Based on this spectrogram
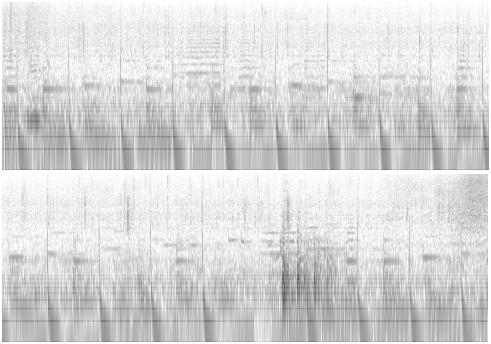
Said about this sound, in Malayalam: ഇതിന് എണ്ണയിൽ കിടന്ന് നല്ലപോലെ മൊരിഞ്ഞ് വരണം കേട്ടോ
